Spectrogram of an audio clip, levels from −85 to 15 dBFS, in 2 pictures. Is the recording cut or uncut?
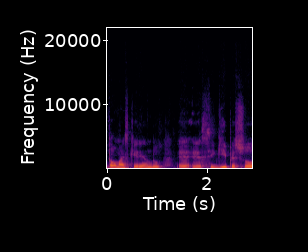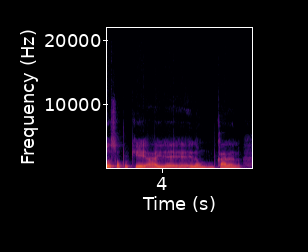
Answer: uncut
